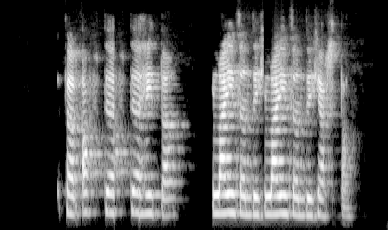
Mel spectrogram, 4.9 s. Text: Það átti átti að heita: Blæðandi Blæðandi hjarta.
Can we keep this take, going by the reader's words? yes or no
yes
